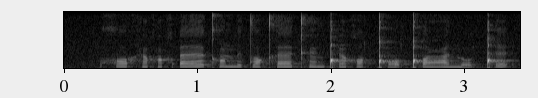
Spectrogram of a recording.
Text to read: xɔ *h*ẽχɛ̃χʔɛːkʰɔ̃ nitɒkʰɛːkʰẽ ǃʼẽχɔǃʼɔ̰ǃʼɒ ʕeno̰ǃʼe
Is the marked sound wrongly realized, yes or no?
no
